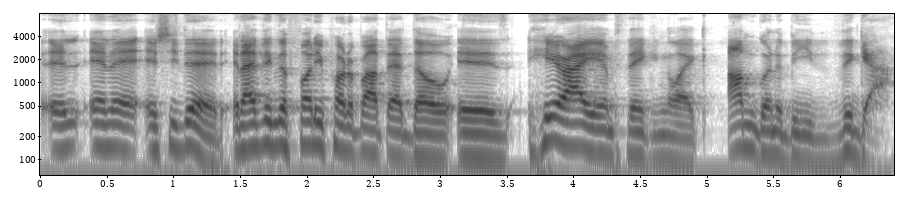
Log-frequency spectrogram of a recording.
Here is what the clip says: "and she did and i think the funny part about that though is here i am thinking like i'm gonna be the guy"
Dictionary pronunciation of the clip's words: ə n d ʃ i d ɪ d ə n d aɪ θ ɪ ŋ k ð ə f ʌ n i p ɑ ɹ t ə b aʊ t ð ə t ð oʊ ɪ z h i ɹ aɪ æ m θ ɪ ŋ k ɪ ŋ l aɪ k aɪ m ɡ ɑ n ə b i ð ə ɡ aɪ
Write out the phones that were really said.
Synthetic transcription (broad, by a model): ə n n ʃ i d ɪ d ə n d aɪ θ ɪ ŋ k ð ə f ʌ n i p ɑ ɹ t ə b aʊ t ð ə t ð oʊ ɪ z h i ɹ aɪ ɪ m θ ɪ ŋ k ɪ ŋ l aɪ k aɪ m ɡ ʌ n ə b i ð ə ɡ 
